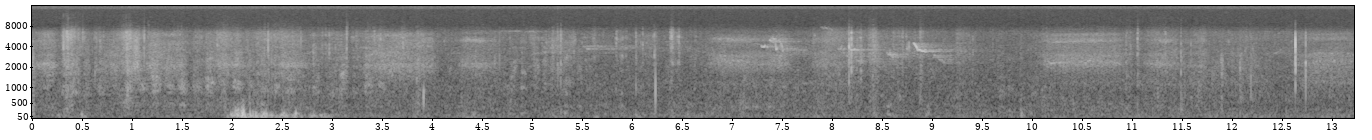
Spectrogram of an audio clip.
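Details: Rottweiler busy with a bone growls a warning at its owner not to interrupt its meal: one short, deep rumbling growl about two seconds in, then quieter low rustling and scattered soft noises.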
